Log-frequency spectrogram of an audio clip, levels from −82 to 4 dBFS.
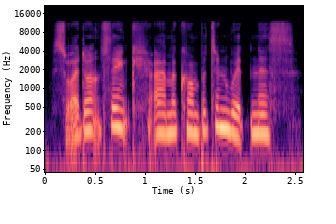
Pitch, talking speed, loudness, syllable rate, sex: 205 Hz, 185 wpm, -16 LUFS, 4.7 syllables/s, female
